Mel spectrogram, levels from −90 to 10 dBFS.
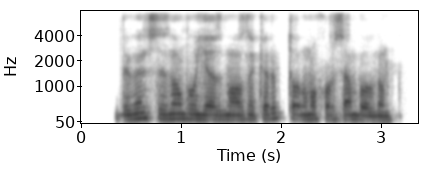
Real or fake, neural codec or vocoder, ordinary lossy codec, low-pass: fake; autoencoder, 48 kHz, 32 numbers a frame, DAC-VAE, trained on Japanese speech; AAC, 32 kbps; 7.2 kHz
